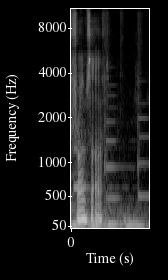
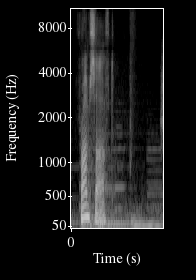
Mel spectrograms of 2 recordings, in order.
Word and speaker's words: FromSoft: mean from well i mean that's how you pronounce it from soft you're saying from yeah that's how you pronounce it from soft does it have like a little mark over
